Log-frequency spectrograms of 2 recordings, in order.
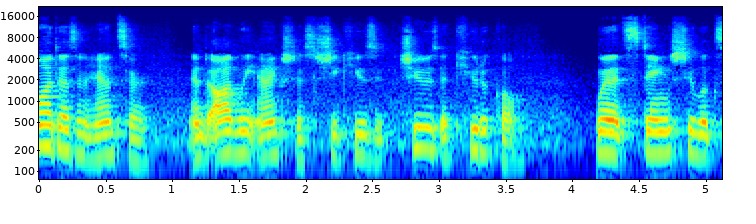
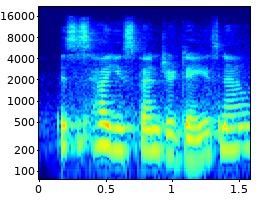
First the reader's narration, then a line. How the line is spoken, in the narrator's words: he says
